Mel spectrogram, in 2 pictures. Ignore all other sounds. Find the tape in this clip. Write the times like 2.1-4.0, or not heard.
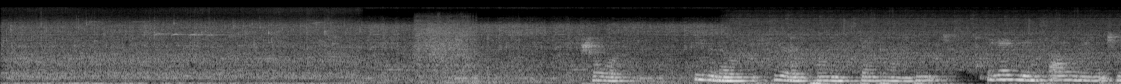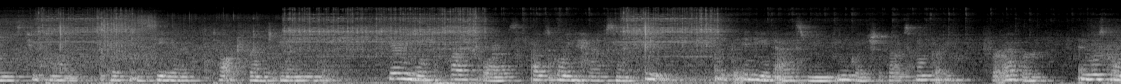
4.1-5.1, 12.2-12.8.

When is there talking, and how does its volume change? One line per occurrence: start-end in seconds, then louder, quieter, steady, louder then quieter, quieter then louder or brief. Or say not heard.
5.8-22.3 steady.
